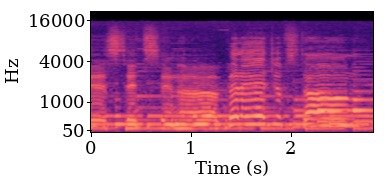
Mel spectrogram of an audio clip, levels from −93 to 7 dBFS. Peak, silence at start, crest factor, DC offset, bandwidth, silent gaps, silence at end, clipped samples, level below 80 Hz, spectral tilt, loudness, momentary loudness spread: -2 dBFS; 0 s; 12 dB; 0.2%; 16 kHz; none; 0 s; under 0.1%; -56 dBFS; -5 dB/octave; -15 LUFS; 5 LU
